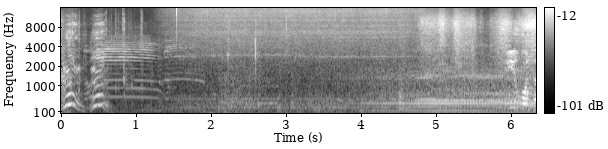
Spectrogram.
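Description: Sheep bleating, quavering calls in the first second and a half, then a lull. Over the last two seconds several steady low tones build up.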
